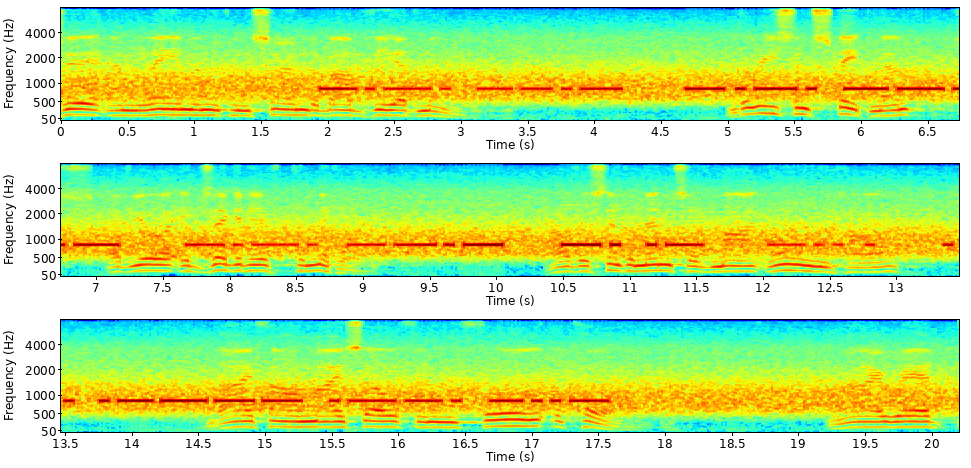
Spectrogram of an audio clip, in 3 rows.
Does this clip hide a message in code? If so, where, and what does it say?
Yes: Morse code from 1.9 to 17.6 s, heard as a keyed tone, hand-sent with a bug key, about 17 wpm, 850 Hz, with heavy radio static, fading and a narrow filter. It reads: CQ CQ CQ NA DE I1PX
